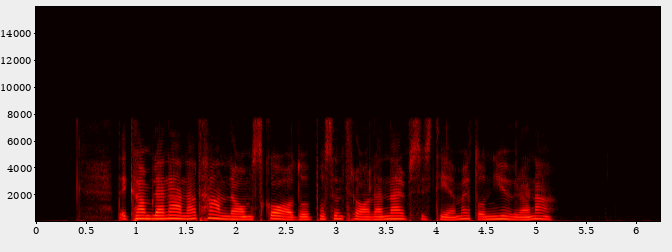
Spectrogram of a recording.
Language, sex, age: Swedish, female, 35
